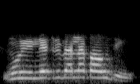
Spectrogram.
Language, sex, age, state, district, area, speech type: Odia, female, 60+, Odisha, Jharsuguda, rural, conversation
